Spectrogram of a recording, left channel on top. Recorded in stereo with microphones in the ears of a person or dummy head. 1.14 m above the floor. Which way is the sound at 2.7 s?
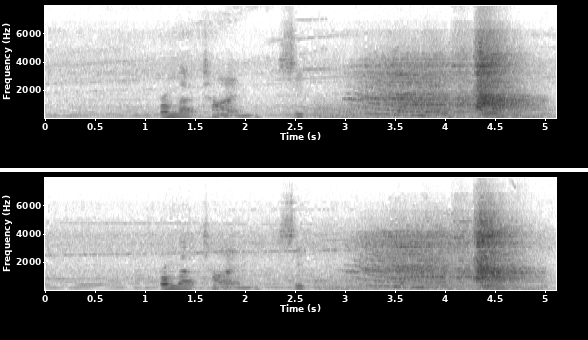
Centre (ahead or behind).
